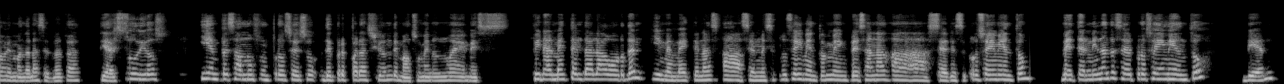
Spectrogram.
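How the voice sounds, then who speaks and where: A woman's voice: mid-range voice, dry recording. A young woman, a podcast guest telling her own hard experiences with feeling, acting out what others said. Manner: emotional, retells events with quoted speech and sounds. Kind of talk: personal testimony in a podcast interview.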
